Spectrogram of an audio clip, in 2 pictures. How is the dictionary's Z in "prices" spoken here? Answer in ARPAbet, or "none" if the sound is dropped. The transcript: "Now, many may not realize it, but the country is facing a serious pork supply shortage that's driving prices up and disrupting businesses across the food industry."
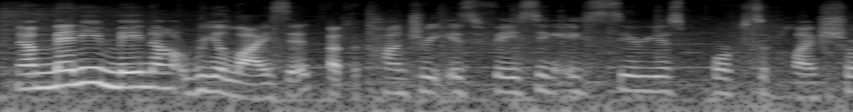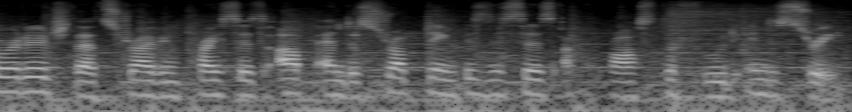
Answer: Z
